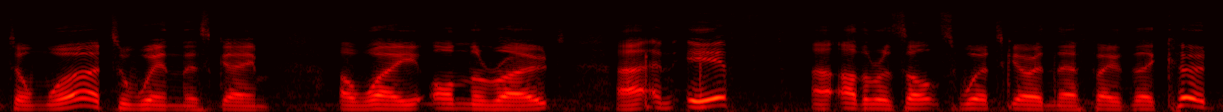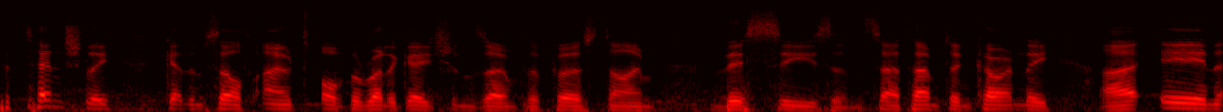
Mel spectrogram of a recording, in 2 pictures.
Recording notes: From the rooftop garden of Barasti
